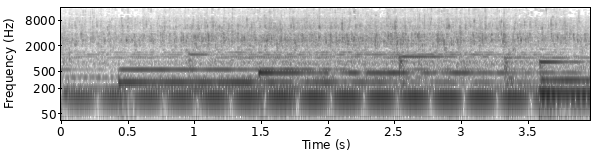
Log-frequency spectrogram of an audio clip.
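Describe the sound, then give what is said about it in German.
Warm water runs steadily into a bathtub with a little bubble bath added, a continuous splashing pour, with soft sustained musical tones playing underneath throughout. “Du lässt warmes Wasser in die Wanne und gibst auch ein bisschen Schaumbad hinein.”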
